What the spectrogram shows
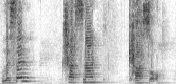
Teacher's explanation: And there are also some words that are silent. So in the words listen, chestnut, and castle, the T is completely silent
